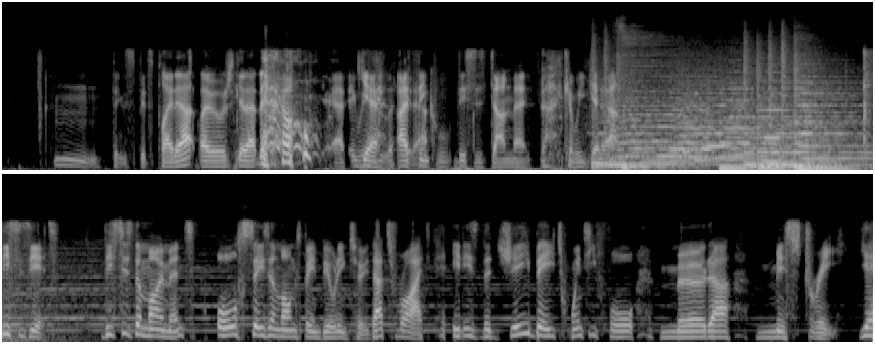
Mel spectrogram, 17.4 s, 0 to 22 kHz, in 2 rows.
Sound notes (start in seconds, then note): 2.6 laughs; 6.4 news music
